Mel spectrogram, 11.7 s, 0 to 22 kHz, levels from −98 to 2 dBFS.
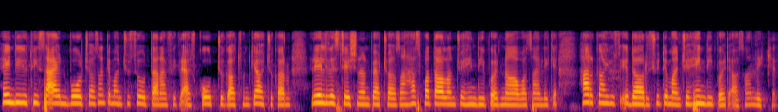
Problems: constant background noise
